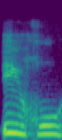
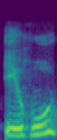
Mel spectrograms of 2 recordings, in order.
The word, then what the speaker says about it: héros: Notre héros qui n'est pas le héros, alors ça se prononce comme le héros qui fait des actes héroïques, hein, l'espèce de roi Arthur, Lancelot.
